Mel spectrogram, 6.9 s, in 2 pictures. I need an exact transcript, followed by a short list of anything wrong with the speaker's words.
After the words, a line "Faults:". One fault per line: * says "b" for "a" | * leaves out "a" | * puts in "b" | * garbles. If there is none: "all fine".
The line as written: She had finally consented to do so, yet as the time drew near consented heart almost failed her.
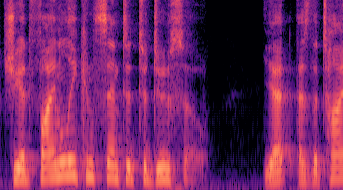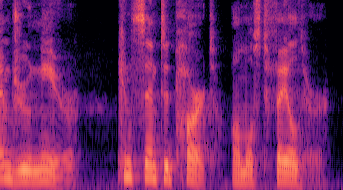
She had finally consented to do so, yet as the time drew near consented heart almost failed her.
Faults:
all fine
